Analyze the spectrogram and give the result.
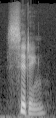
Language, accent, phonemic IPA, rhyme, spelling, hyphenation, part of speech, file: English, US, /ˈsɪtɪŋ/, -ɪtɪŋ, sitting, sit‧ting, noun / verb / adjective, En-us-sitting.ogg
- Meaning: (noun) 1. A period during which one is seated for a specific purpose 2. A seance or other session with a medium or fortuneteller 3. A special seat allotted to a seat-holder, at church, etc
